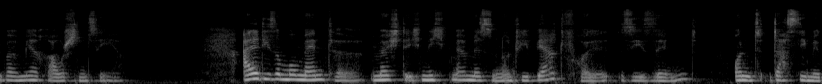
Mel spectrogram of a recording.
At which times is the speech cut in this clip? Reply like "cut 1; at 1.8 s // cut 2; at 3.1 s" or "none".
none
